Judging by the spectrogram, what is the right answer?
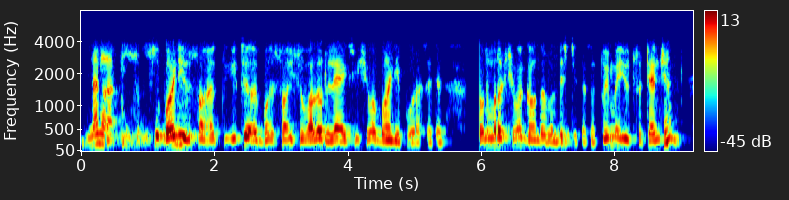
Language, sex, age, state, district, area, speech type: Kashmiri, male, 30-45, Jammu and Kashmir, Bandipora, rural, conversation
